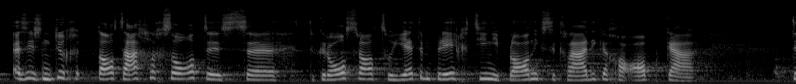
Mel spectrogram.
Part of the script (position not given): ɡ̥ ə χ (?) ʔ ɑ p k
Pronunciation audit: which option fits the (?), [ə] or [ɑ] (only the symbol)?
ɑ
